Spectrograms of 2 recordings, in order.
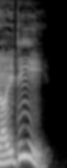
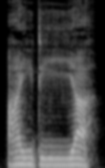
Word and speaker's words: idea: But in English, it is idea. Idea. Not ID. It's pronounced idea. Idea. Good idea. Idea is spelled, c'est écrit, I-D-E-A, I-D-E-A. That A on the end of the word is important and it must be pronounced.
